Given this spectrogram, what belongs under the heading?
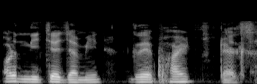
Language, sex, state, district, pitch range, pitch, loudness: Hindi, male, Jharkhand, Ranchi, 110-125 Hz, 120 Hz, -19 LUFS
